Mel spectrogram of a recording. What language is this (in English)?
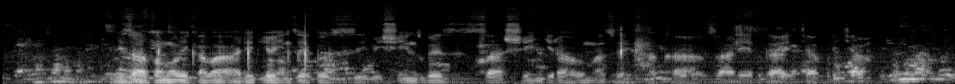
Kinyarwanda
